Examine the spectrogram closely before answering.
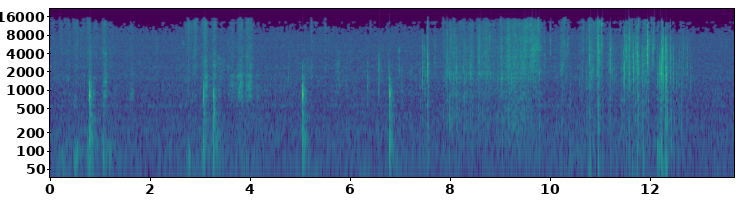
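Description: Kitchen knife slicing through a seared steak and knocking on a wooden cutting board: several sharp, separate knocks a second or two apart. Later, a stretch of rustling and a quick run of small clicks.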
